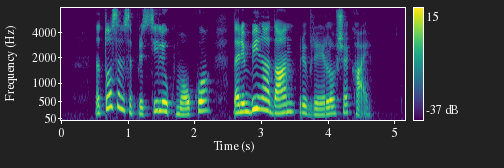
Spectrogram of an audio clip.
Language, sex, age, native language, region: Slovenian, female, 30-49, Slovenian, Drava region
